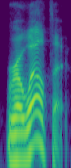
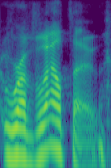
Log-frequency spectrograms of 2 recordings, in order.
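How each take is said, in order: First: The V sound in the middle is left out. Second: The V sound in the middle is clearly pronounced. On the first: The speaker calls it wrong. "You, you forgot the V" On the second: The speaker calls it right. "There you go"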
